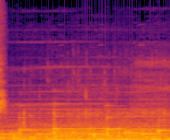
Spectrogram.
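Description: Background music of short held notes that step from pitch to pitch, over the bubbling rush of water as a snorkeller plunges in.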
